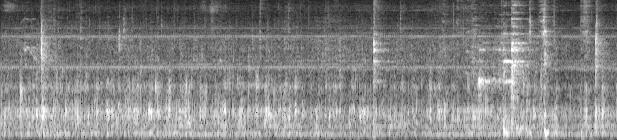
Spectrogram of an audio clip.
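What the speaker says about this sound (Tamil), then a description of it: "இது போட்டு நல்லா கொதிக்கிட்டோம்" Mango pachadi with jaggery simmers in a pot, giving a low, steady bubbling with occasional light clinks of a utensil against the vessel.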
